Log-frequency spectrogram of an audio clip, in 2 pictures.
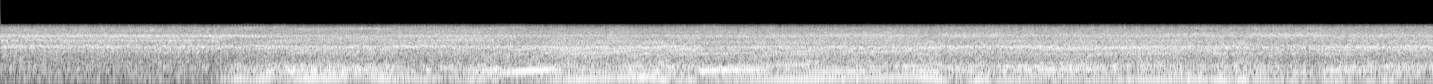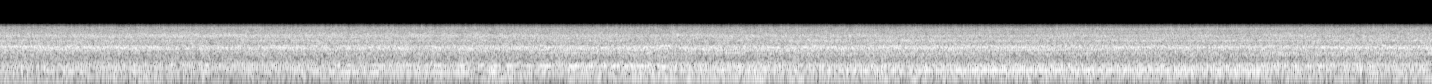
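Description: Motorcycle engine pulling away and accelerating up through the gears, its pitch climbing and dropping back at each upshift, then running steadily at cruising speed with constant wind rush.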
